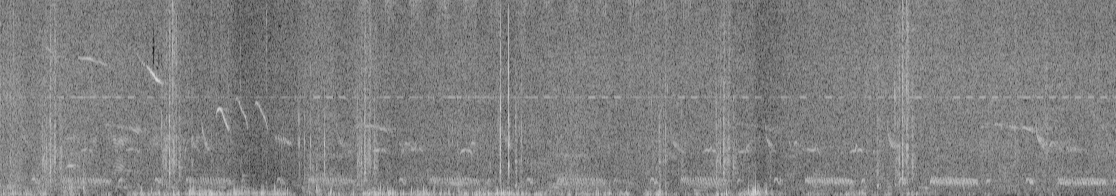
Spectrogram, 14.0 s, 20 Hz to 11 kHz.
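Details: Mohlabetsi male lion coalition patrolling their territory on 25 October 2016; deep, rumbling low roars and grunts come in heavy bursts, over a steady string of mid-pitched buzzing pulses repeating every second or so, with faint bird calls.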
